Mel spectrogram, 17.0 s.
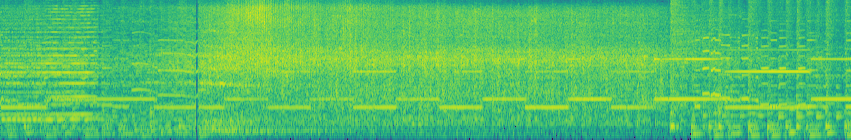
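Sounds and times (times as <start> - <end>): passing train rolling: 0.0 - 17.0
two-tone crossing chime: 13.1 - 17.0
music with bass and guitar: 13.4 - 17.0.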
